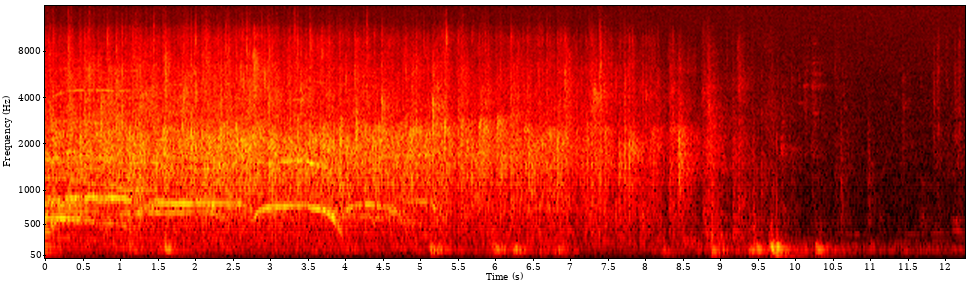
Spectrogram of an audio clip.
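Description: Dinner audience applauding, with voices calling out over the clapping in the first few seconds; the applause thins out and dies away about nine to ten seconds in.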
